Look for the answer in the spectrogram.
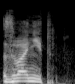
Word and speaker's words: звонит: Чем она выше, тем реже опрошенные ошибаются в ударении в слове «звонит». Для 7 из 9 граждан поставить правильное ударение на второй слог в нем труда не составило.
